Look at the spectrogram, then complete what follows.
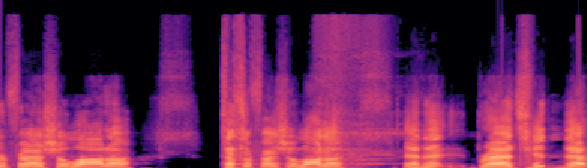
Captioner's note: laughing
